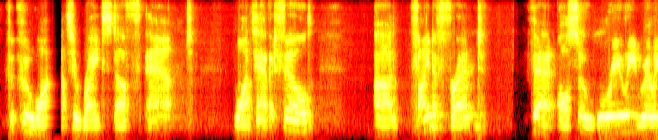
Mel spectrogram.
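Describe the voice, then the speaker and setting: A man's voice: mid-range voice, a bit bright, husky, poor audio. A man who writes scripts, talking on a podcast in a hesitant way, often repeating his words. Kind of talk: casual podcast chat.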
